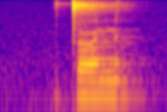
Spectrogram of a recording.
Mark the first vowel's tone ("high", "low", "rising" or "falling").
high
